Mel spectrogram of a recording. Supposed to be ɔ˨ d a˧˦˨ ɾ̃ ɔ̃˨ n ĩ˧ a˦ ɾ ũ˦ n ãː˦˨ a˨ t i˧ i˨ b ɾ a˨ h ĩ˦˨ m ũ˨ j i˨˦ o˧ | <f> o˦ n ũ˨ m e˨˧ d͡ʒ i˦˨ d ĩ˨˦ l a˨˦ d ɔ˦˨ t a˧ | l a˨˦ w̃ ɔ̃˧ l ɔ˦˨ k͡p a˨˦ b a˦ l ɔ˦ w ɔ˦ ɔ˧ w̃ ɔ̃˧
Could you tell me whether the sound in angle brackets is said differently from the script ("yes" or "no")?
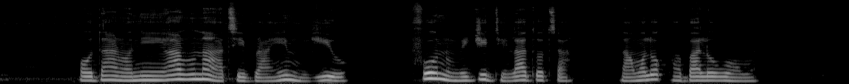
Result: no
